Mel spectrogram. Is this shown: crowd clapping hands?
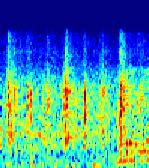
yes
